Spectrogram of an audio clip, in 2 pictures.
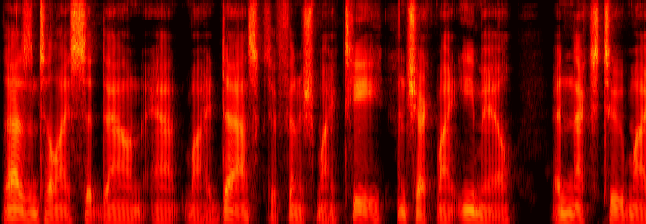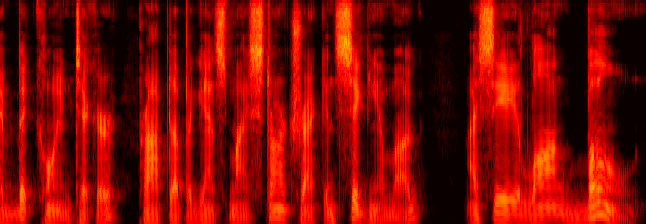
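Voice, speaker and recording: A man's voice: extremely low pitch, expressive, measured pace. A man reading a work of fiction aloud as an audiobook narrator.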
